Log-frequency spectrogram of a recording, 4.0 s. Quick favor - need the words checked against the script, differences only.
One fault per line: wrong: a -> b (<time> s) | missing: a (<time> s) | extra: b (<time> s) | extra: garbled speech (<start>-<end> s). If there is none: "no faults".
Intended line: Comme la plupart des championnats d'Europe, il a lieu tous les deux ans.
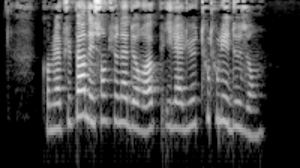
extra: tous (2.7 s)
